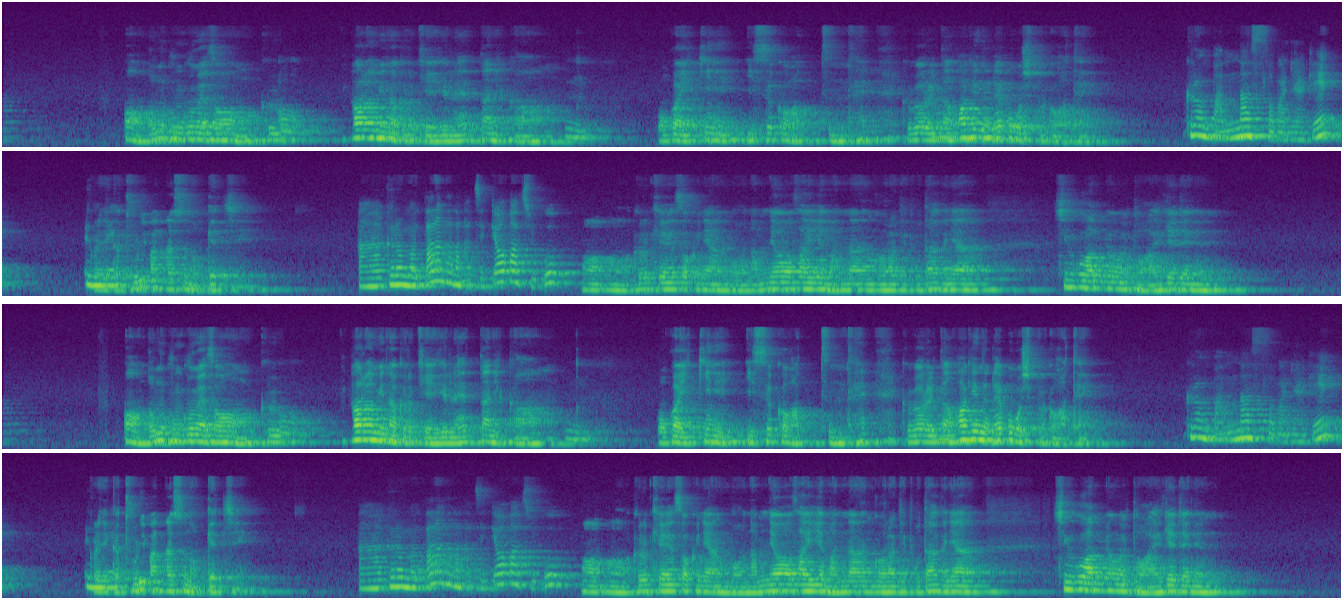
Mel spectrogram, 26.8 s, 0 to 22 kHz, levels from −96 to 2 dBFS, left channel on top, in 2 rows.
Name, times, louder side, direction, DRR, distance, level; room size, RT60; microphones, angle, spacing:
voice 1, 1.2-2.9 3.5-5.6 6.6-10.9 14.3-15.9 19.2-23.6 23.9-25.6, right 3 dB, 75° right, 6 dB, 0.7 m, -24 dB
voice 2, 5.6-6.0 9.3-9.6 11.8-13.4 14.2-14.5 17.0-19.0, left 2 dB, 30° left, 7 dB, 0.5 m, -24 dB
7.3 x 3.0 x 5.9 m, 1.2 s
head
